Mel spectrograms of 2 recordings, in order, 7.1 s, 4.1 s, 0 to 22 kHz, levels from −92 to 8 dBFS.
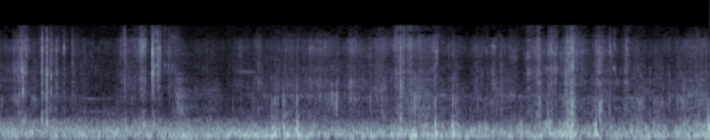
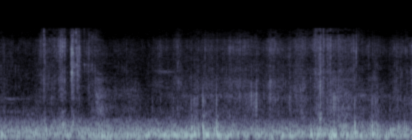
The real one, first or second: second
